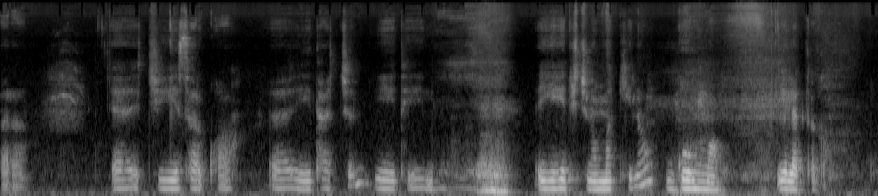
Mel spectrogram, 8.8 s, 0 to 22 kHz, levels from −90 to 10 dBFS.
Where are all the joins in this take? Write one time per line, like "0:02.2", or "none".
0:04.3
